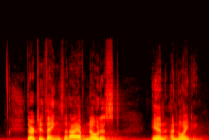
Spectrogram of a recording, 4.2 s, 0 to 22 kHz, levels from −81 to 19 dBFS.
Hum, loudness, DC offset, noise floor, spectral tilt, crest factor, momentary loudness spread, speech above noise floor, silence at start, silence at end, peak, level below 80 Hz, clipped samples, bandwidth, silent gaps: none; -19 LUFS; under 0.1%; -49 dBFS; -6 dB/octave; 18 dB; 10 LU; 30 dB; 0.55 s; 0.15 s; -2 dBFS; -62 dBFS; under 0.1%; 15.5 kHz; none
